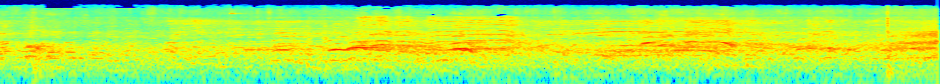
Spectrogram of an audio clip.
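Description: A crowd chatters and shouts in a large echoing hall.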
